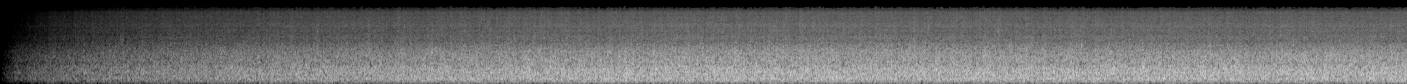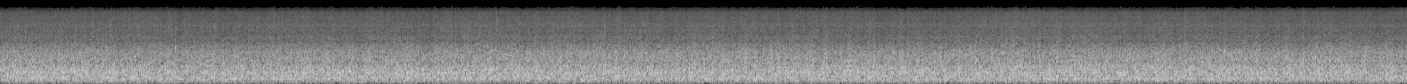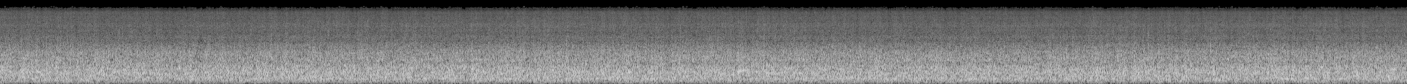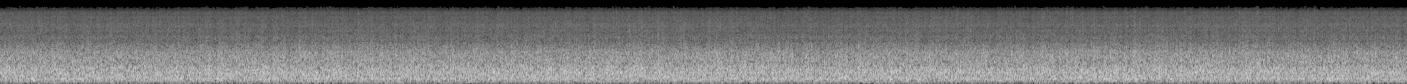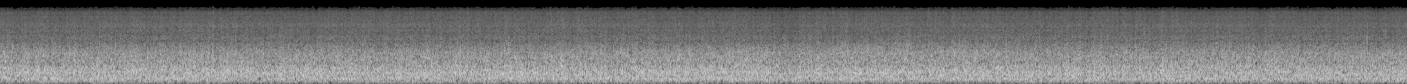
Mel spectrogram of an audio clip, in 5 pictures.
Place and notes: Vernet Les Bains - Cascade des Anglais.
Minidisc recording from 2000.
